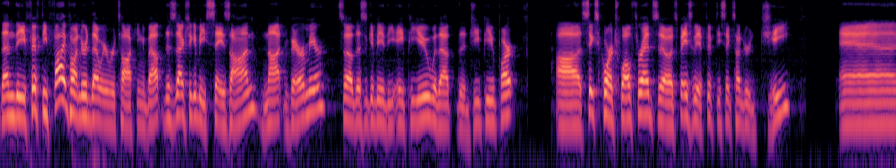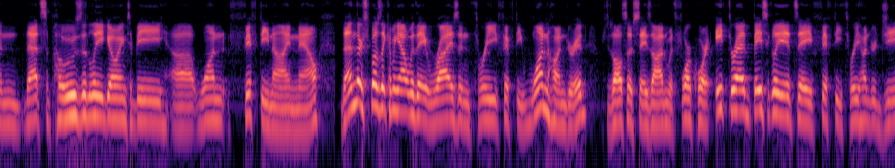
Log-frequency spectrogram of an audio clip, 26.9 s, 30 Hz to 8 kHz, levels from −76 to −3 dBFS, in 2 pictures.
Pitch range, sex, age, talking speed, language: 130-170 Hz, male, 30-49, 155 wpm, English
